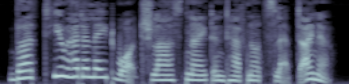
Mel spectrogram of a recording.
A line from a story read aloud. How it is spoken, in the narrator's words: she said, her tone turning businesslike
